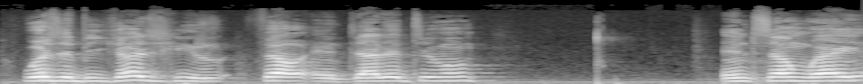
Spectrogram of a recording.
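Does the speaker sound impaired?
Yes: cerebral palsy; delayed development.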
